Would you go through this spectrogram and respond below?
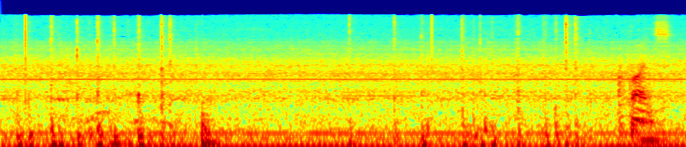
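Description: A computer keyboard is tapped in scattered, irregular clicks that sound faint and close, over a steady low hum and background hiss, with a brief muffled rustle near the end.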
